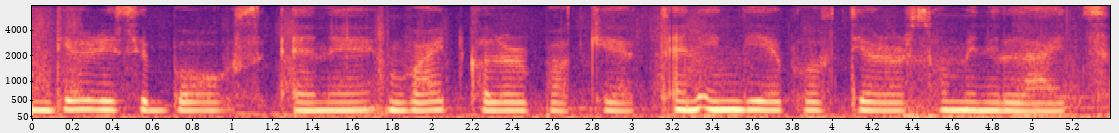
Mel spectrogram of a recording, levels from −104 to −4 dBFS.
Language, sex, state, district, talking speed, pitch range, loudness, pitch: English, female, Arunachal Pradesh, Papum Pare, 200 wpm, 215-230 Hz, -14 LUFS, 225 Hz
